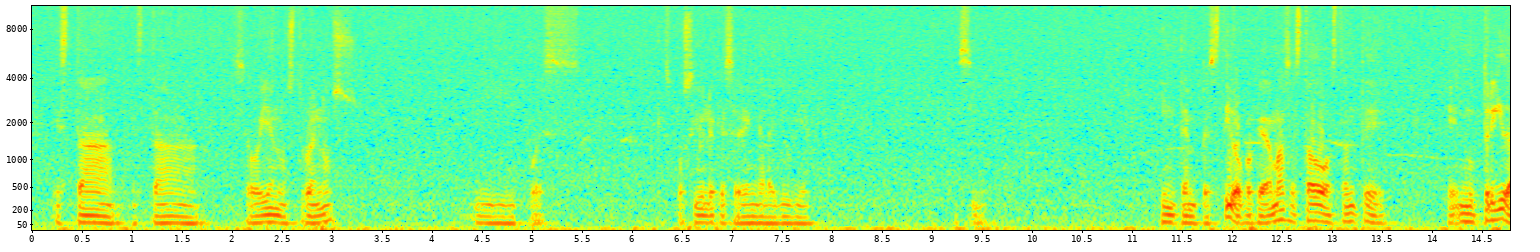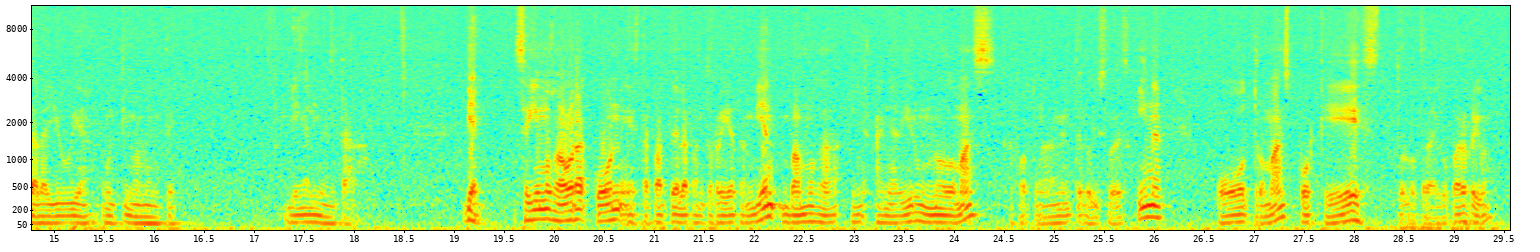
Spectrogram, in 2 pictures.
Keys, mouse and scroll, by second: 1.9 click, 4.6-7.3 drag, 9.6-13.5 drag, 20.1 click, 22.9 click, 23.3 click, 26.6 click, 27.3-29.5 drag.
